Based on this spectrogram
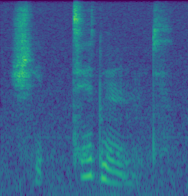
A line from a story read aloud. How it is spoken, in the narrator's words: Depa whispered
